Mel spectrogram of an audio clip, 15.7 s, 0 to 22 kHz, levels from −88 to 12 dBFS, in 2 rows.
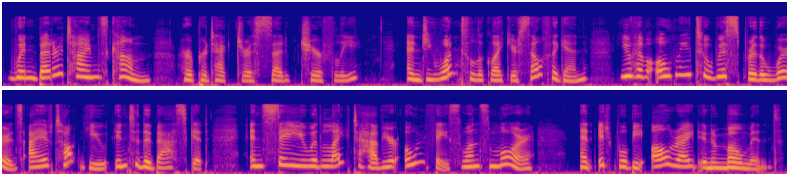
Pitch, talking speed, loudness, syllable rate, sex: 265 Hz, 195 wpm, -19 LUFS, 5.1 syllables/s, female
